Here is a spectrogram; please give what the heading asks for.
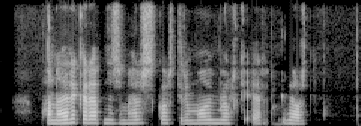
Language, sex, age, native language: Icelandic, female, 50-59, Icelandic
